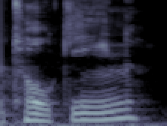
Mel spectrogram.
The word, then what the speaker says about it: Tolkien: Tolkien's novels, or Tolkien is actually the correct pronunciation. I always get that wrong, like, the first time, and then I have to remember.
